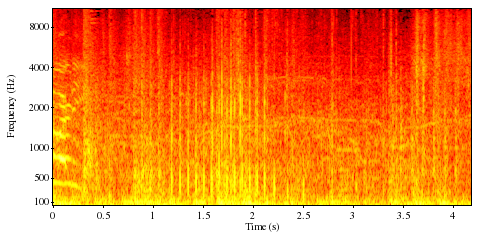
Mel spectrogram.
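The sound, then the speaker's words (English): Rapid bursts of gunfire crackle continuously from all directions, overlapping shots of differing loudness suggesting many shooters at once, with a low rumble underneath and an early high-pitched whine. “Gunshots came from all directions.”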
